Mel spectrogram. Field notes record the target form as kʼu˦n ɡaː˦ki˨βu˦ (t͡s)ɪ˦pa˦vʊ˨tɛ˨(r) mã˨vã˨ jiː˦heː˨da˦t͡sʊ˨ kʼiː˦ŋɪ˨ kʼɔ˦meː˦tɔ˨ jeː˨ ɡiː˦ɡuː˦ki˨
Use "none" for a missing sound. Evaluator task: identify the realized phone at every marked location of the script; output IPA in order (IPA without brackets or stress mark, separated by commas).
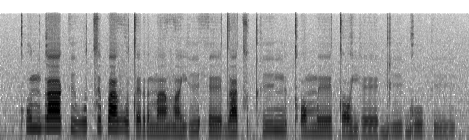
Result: t͡s, r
